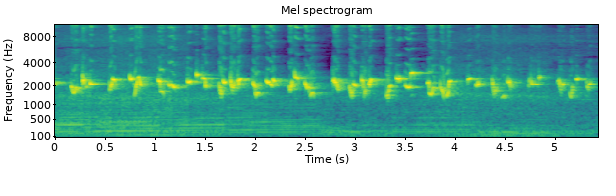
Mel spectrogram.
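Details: Female yellow-vented bulbul in breeding condition calling the male: a fast, continuous run of short chirpy, slurred notes, some rising and some dropping, tumbling over one another for several seconds.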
